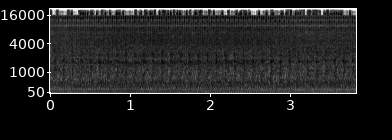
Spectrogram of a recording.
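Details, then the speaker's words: 2012 Hyundai ix35, G4KD engine, 202,000 km, AWD automatic, at idle: dull, uneven clatter over the engine beat; piston slap from scored pistons, at least two badly scuffed. "Так вот, все можете слышать, задиры брякают. Причём, судя по всему, не один поршень там пара как минимум сильно задратый."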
